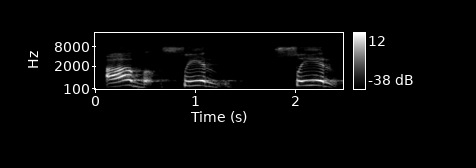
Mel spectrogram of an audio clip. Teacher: Kat sini huruf ra dibaca dengan nipis. Jadi kita kena senyum.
